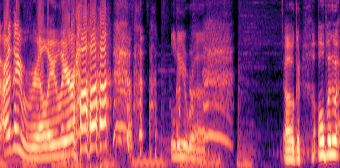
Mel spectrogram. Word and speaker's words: Lyra: it I'm sorry um I think I think we pronounced it Lira because it's more similar to like a Japanese pronunciation of that yeah probably uh but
